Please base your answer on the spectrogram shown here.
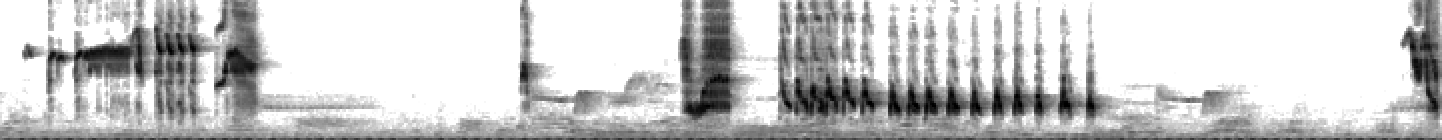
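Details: Orange-headed thrush song played as a lure to make another bird sing: scattered high chips and whistles, then a long run of rapidly repeated buzzy, rattling notes about twice a second, ending in a sharp high burst.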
